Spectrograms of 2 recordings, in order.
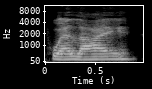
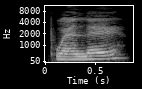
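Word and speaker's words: puellae: And then you have so the AE, which is like puelai, right, becomes puelle.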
